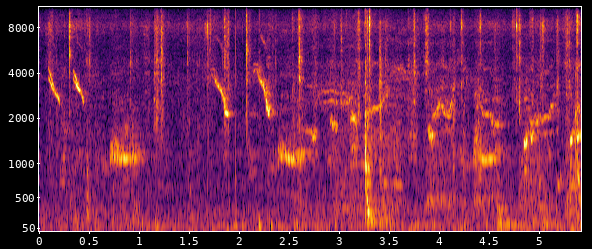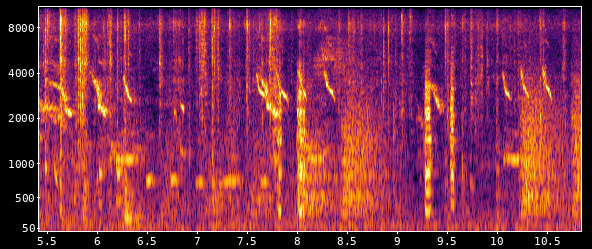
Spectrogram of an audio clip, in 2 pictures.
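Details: Well-fed chickens give a busy stream of high falling peeps and some lower clucks, broken by clicks and rustling.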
